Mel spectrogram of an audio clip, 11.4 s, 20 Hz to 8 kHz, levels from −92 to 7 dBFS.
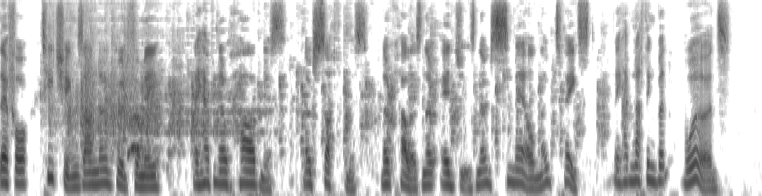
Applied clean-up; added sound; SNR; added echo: classical method Wiener filter.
